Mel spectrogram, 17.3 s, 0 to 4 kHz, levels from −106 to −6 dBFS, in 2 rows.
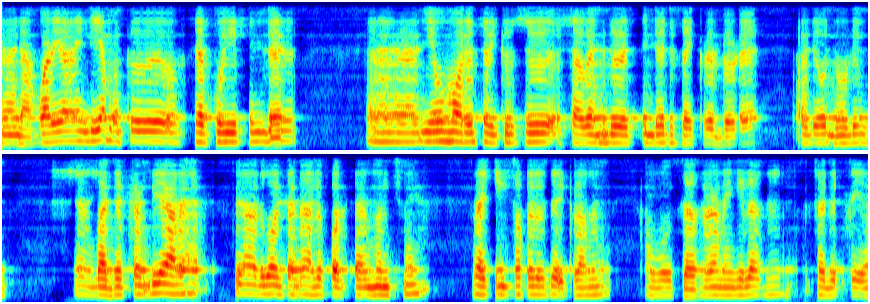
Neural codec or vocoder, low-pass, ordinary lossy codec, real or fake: codec, 24 kHz, 1 kbps, SNAC; 3.6 kHz; none; fake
